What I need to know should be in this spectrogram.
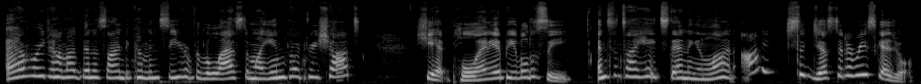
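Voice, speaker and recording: An American woman narrating a first-person memoir as audio drama, with an expressive, theatrical delivery. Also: high-pitched, a little fast, no echo, studio quality. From United States. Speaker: author and narrator.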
